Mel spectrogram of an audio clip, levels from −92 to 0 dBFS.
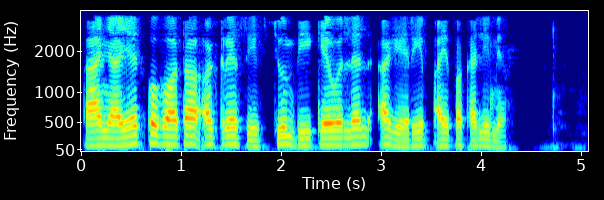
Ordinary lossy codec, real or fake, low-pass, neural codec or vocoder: MP3, 24 kbps; real; 3.6 kHz; none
